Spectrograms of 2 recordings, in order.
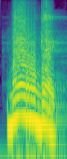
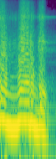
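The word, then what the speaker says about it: verde: بيردي نعم نعم يونس بيردي ليس فيردي برد والباء خفيفة وتقبلها للنطق لا غير برد برد برد أخضر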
